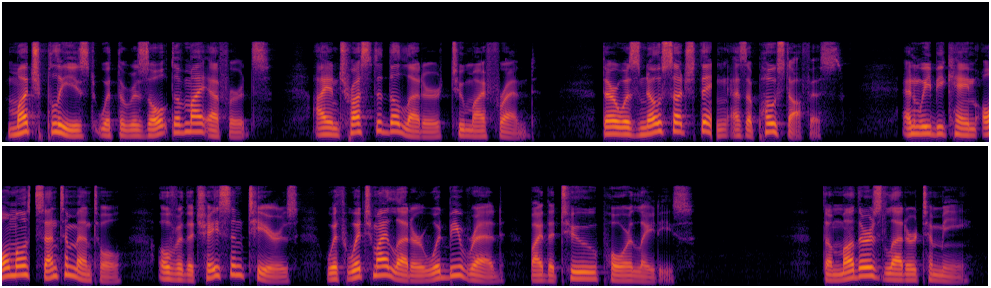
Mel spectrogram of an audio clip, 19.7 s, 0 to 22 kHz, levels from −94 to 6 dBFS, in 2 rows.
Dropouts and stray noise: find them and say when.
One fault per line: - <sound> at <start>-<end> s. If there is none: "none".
- dropout at 7.1-7.1 s
- dropout at 10.1-10.2 s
